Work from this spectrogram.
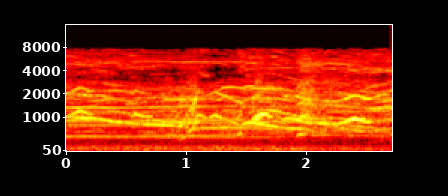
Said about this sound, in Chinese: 冷风吹来，松涛声夹着狼嚎声，给人以恐怖的感觉。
